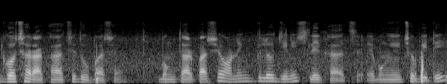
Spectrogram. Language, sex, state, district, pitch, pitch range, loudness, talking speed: Bengali, male, West Bengal, North 24 Parganas, 125 Hz, 110-140 Hz, -23 LUFS, 215 wpm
